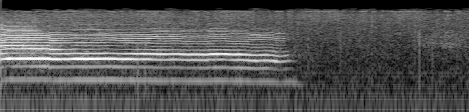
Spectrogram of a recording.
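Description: A girl imitating a cat's meow: one long, drawn-out call that rises at the start, holds, and dips slightly before stopping about a second and a half in.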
